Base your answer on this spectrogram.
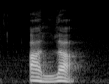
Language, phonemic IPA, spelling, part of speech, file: Swedish, /ˈalˌa/, alla, pronoun / determiner, Sv-alla.ogg
- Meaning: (pronoun) everyone; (determiner) plural of all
